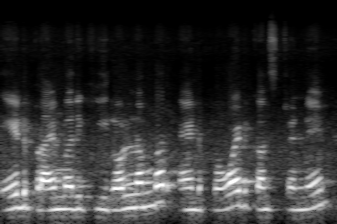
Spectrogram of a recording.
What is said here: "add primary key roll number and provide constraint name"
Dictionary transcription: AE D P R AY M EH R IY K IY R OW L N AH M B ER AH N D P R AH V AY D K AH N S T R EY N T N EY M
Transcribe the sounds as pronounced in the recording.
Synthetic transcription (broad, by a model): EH D P R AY M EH R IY K IY R OW L N AH M B ER AH N D P R AH V AY D K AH N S T EY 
